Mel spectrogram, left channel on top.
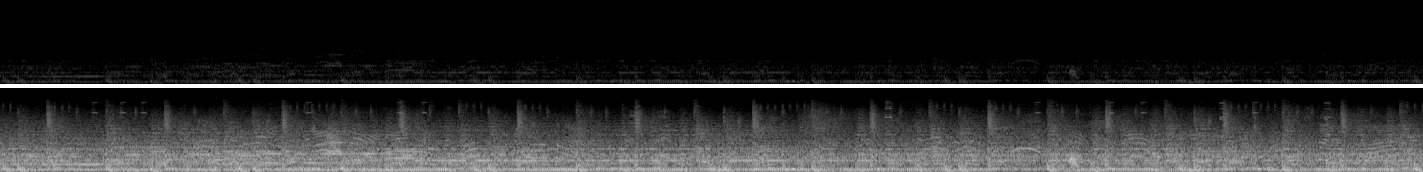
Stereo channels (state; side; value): quieter; left; 37.8 dB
